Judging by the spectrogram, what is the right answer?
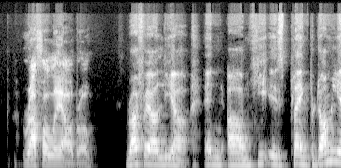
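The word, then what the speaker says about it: Leão: to Rafael Leon. Is that how you say his name? Rafael, bro. Rafael Leao, and he is playing predominantly as a left winger this season.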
